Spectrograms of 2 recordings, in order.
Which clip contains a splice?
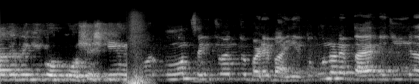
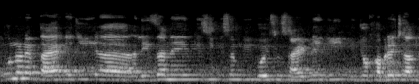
first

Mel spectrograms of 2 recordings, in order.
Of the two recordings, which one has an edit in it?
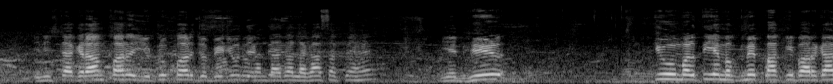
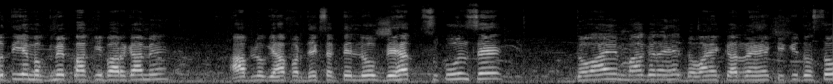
first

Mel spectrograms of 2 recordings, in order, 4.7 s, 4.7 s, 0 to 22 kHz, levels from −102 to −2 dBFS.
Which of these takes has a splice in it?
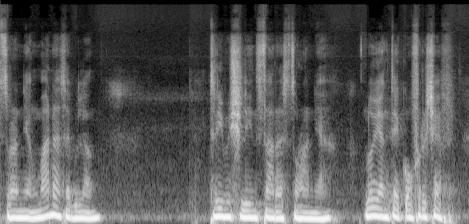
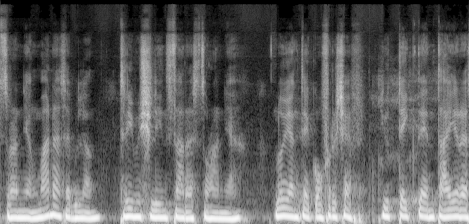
second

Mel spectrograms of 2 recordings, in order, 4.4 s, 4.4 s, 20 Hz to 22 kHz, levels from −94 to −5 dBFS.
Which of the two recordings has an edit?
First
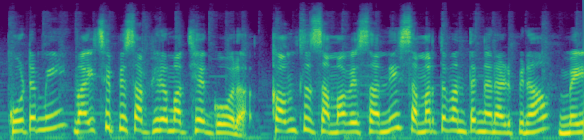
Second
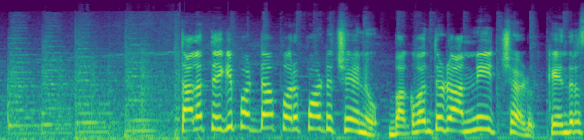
second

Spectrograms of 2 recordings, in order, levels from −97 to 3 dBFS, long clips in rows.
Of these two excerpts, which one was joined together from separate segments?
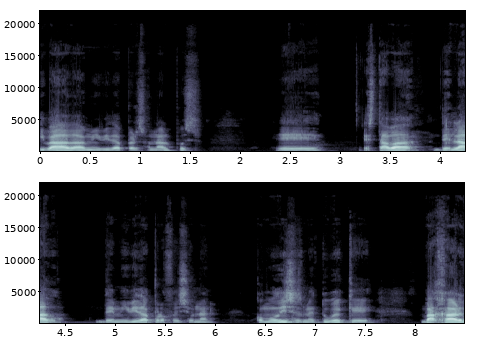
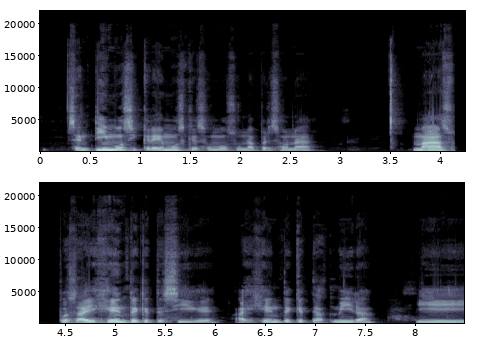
second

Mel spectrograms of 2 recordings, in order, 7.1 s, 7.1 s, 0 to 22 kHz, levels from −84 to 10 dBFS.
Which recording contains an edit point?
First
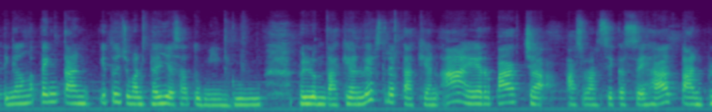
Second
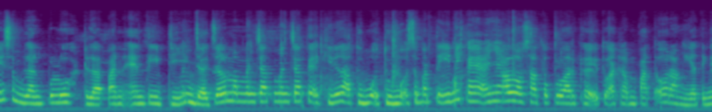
second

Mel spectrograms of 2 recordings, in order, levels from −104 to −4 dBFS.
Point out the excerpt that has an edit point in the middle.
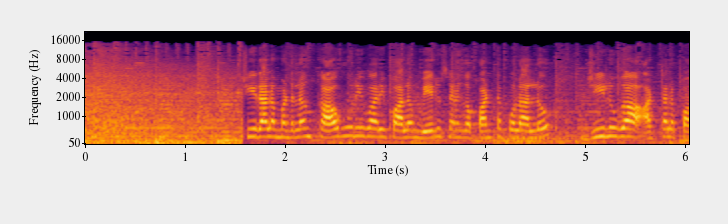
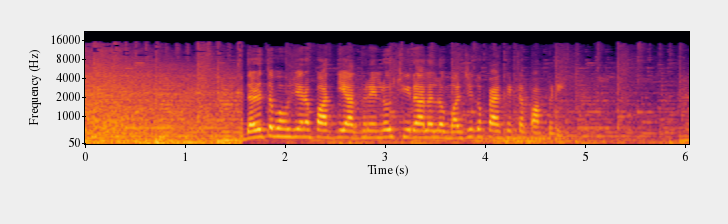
first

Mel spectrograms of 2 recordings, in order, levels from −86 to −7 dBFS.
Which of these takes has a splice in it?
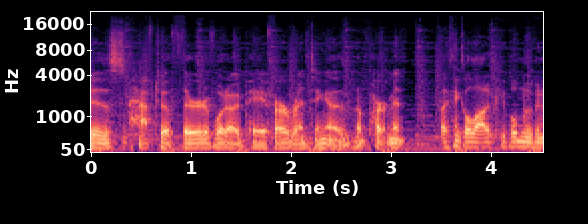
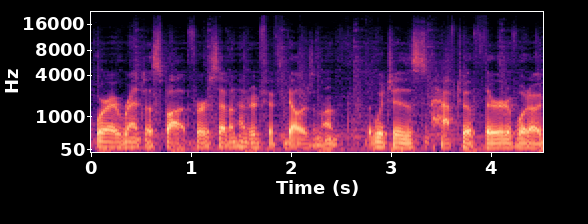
first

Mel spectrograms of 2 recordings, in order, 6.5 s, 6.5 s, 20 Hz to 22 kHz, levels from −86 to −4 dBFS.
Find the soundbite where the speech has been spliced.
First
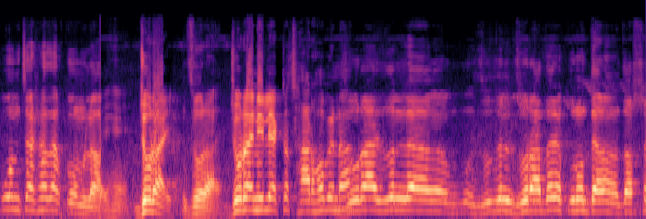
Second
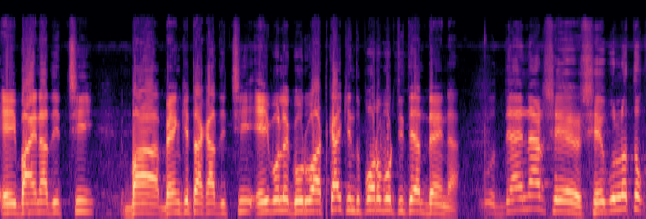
first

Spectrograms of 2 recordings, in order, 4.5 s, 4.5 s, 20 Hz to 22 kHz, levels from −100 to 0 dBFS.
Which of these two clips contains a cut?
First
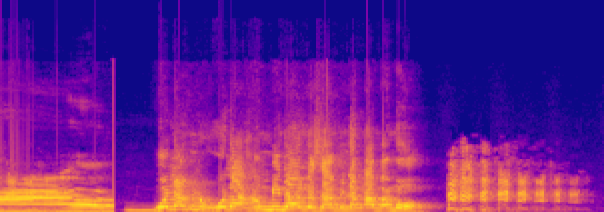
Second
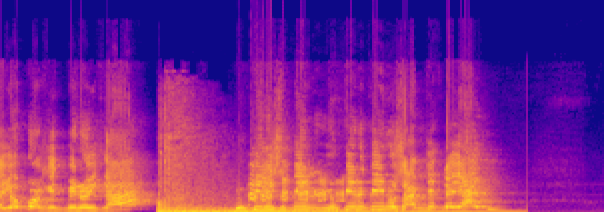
first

